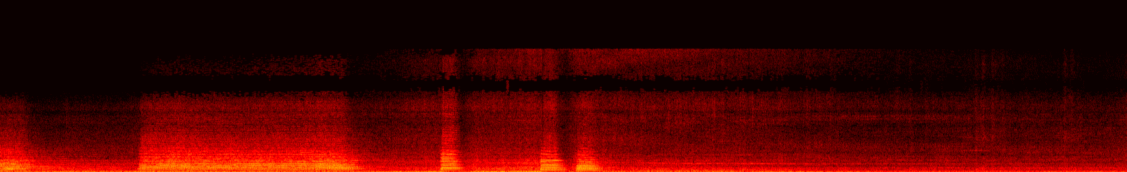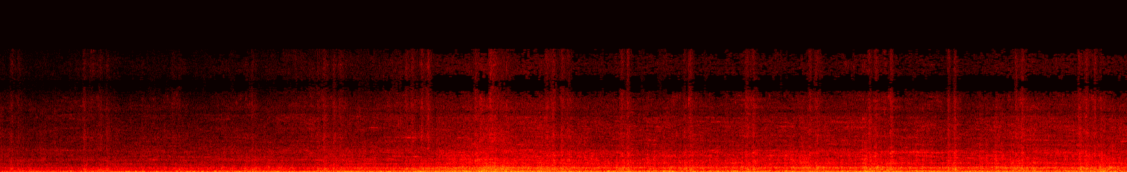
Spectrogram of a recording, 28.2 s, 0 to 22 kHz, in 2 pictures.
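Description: Norfolk Southern diesel freight locomotive sounding its horn for the grade crossing: two long blasts, then shorter blasts about 5 and 7 seconds in, over the deep rumble of the diesel engine. After that, double-stack intermodal container cars roll past with a steady wheel rumble and clatter that grows louder towards the end.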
